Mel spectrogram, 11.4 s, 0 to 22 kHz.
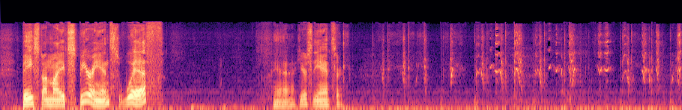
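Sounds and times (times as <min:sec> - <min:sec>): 
speech: 0:00.4 - 0:02.7, 0:04.6 - 0:05.9
marker squeaking on a board: 0:05.6 - 0:11.3.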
